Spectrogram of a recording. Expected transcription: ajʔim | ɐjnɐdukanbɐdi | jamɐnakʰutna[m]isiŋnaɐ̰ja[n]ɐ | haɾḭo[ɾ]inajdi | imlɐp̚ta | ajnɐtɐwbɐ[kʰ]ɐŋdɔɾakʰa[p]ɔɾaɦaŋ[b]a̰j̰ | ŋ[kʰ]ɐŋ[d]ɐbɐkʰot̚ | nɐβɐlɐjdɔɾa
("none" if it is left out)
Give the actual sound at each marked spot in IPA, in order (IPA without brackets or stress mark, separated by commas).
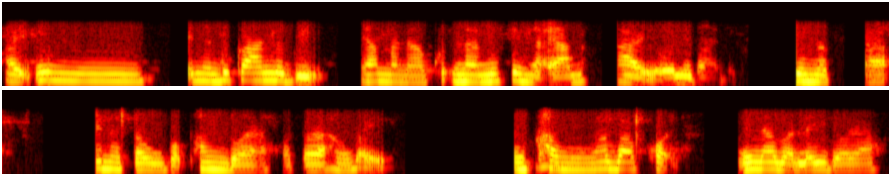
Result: m, m, l, pʰ, t, b, kʰ, n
